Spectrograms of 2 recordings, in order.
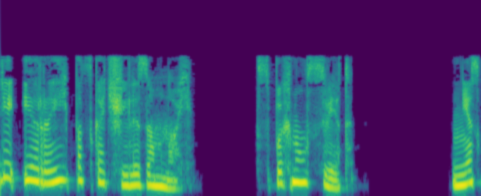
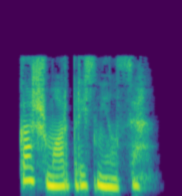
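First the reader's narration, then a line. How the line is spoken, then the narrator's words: Whispered reply. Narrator (Russian): шепотом ответила я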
